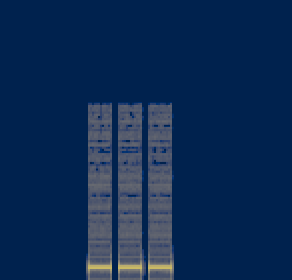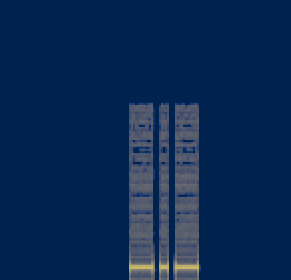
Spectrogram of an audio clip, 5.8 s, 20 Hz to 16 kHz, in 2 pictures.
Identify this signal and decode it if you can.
Morse code, heard as a keyed tone, about 16 wpm, spaced as for 3 wpm, 800 Hz. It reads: OK
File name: (spaced) / QSOs Spaced-mp3s / WD0FBT 1 @5 sp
